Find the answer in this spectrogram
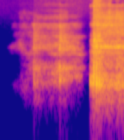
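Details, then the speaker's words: Respiron inspiratory muscle trainer in use, shown by a respiratory physiotherapist discussing asthma: a flow-restriction device, producing two forceful breaths drawn in with a whistling, hissing airflow. "E como que esse aparelho funciona ele funciona mediante restrição de fluxo então dá uma olhada aqui ó eu vou elevar a bolinha vou elevar uma só"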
